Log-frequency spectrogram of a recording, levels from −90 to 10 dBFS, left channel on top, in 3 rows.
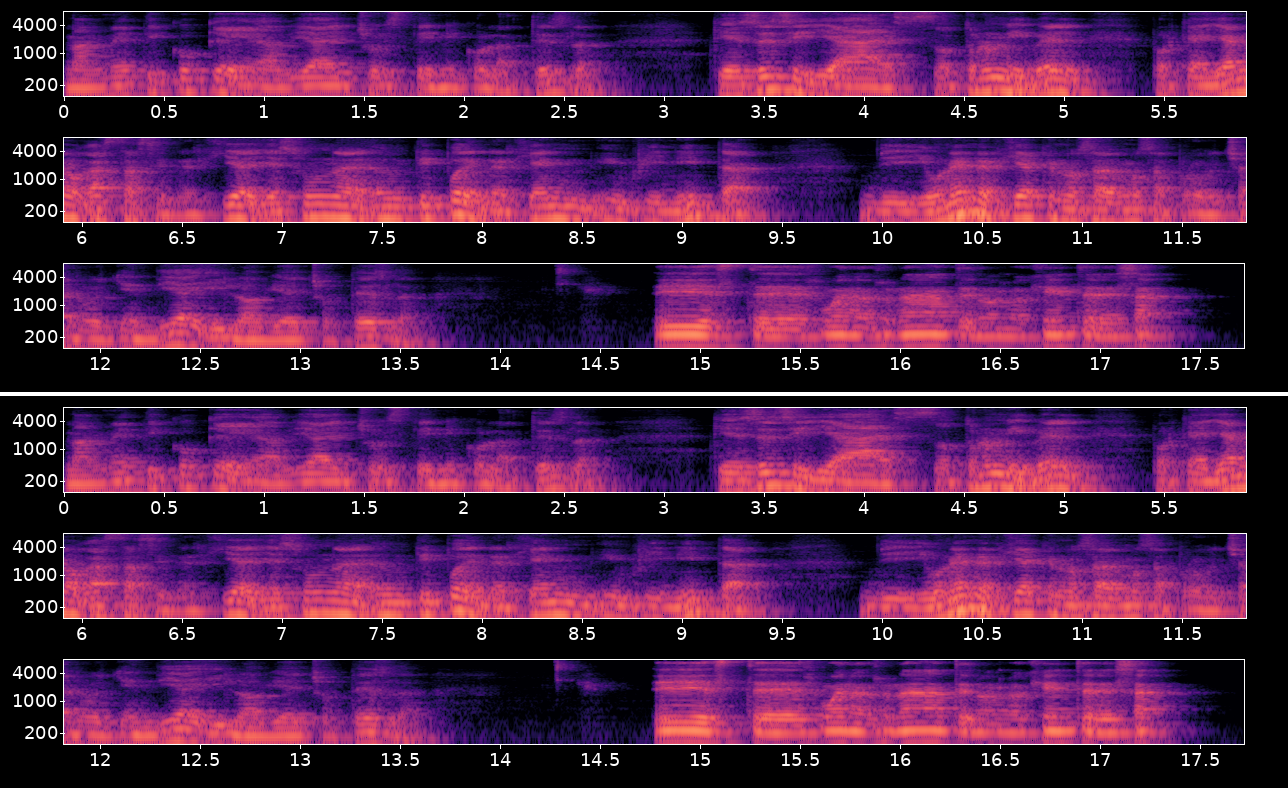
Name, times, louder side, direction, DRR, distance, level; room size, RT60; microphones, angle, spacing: voice 1, 0.0-2.7 3.2-9.4 9.9-13.6, left 1 dB, 10° left, -3 dB, 0.5 m, -27 dB
voice 2, 14.8-17.2, right 1 dB, 80° right, 1 dB, 0.7 m, -24 dB
3.2 x 2.0 x 2.6 m, 0.43 s
head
